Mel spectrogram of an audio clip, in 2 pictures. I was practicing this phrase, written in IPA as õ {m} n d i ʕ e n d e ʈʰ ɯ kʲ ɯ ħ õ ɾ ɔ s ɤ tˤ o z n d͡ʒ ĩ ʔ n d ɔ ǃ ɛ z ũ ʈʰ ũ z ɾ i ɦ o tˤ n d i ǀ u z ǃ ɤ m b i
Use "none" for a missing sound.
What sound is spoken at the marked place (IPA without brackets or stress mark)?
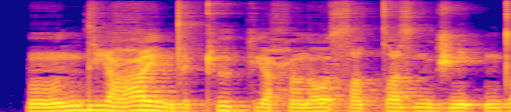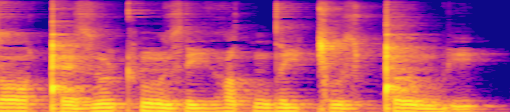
none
